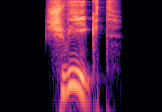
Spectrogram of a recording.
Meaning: second-person plural preterite of schweigen
- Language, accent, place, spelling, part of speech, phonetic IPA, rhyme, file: German, Germany, Berlin, schwiegt, verb, [ʃviːkt], -iːkt, De-schwiegt.ogg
